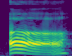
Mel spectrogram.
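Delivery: "uh" as a simple neutral vowel; a relaxed, drawn-out "uh"; plain schwa "uh", demonstrated alone; schwa sound. Shown as a demonstration. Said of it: "It's just a simple".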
